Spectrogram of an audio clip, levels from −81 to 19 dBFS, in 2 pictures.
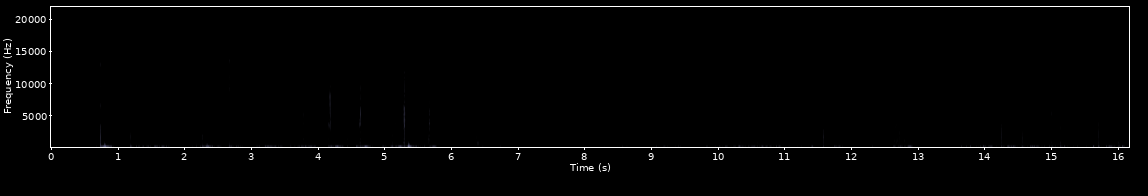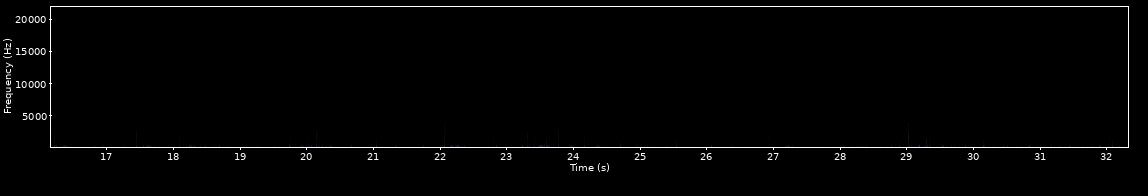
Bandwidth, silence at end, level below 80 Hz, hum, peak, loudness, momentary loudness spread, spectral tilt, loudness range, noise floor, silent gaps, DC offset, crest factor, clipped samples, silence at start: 16 kHz; 0 s; -70 dBFS; none; -30 dBFS; -57 LUFS; 16 LU; -5.5 dB/octave; 8 LU; -84 dBFS; none; under 0.1%; 36 dB; under 0.1%; 0 s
